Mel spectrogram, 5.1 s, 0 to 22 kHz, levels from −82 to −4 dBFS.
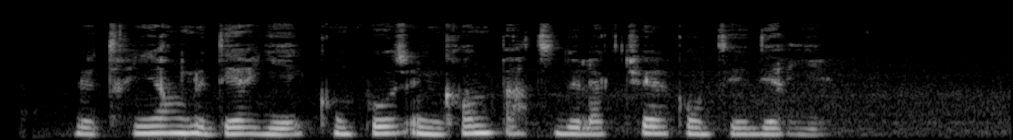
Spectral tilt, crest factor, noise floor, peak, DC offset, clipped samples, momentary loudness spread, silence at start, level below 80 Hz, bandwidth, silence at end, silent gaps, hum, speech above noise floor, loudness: -5.5 dB/octave; 16 dB; -60 dBFS; -16 dBFS; under 0.1%; under 0.1%; 10 LU; 0.35 s; -78 dBFS; 11.5 kHz; 0.95 s; none; none; 30 dB; -31 LUFS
